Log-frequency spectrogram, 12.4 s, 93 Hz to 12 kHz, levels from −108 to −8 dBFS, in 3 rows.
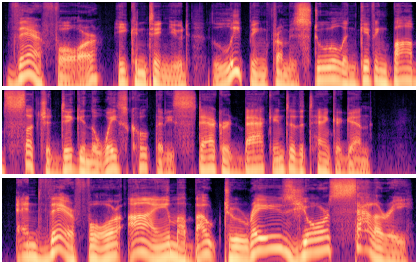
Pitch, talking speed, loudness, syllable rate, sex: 115 Hz, 165 wpm, -20 LUFS, 4.7 syllables/s, male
